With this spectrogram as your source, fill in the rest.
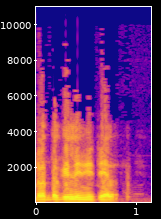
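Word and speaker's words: Rentokil Initial: Muy amable, director de comunicación de Rentoquil Initial, ¿lo digo bien? – Lo dice bien, Rentoquil Initial.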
